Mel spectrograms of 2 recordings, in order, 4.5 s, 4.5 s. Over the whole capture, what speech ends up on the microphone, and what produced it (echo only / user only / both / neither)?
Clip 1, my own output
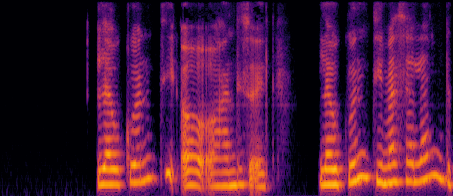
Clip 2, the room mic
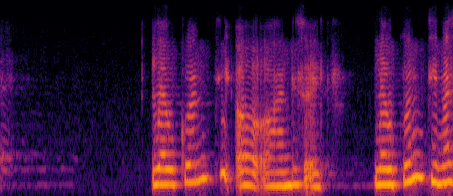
echo only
